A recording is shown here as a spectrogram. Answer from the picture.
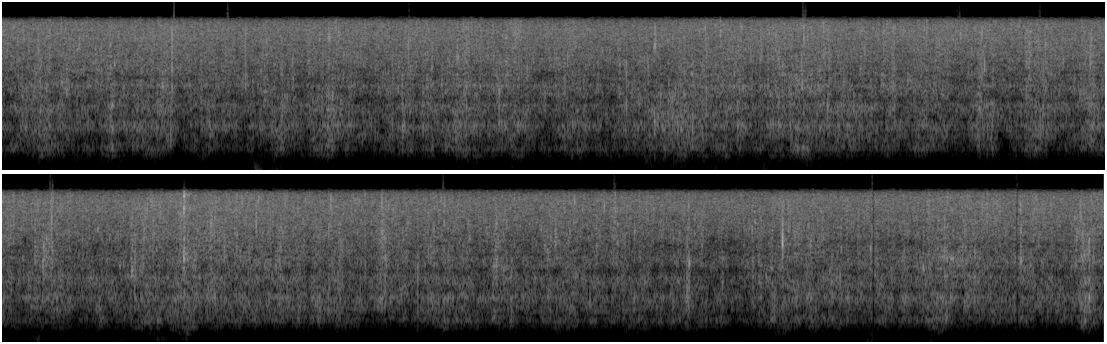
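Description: Tomato paste, onions and blended spices frying in vegetable oil in a pot: a steady, even sizzle as the water in the tomatoes cooks out. Light scattered ticks come from a silicone spatula stirring the pot.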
